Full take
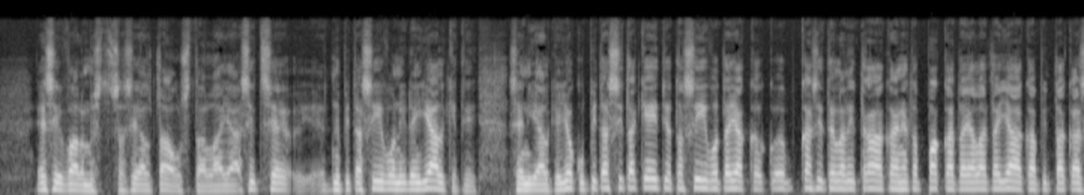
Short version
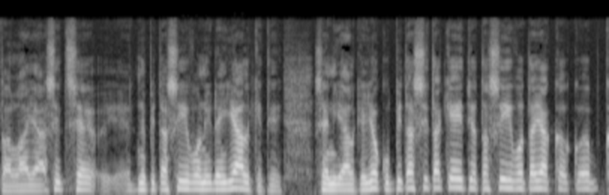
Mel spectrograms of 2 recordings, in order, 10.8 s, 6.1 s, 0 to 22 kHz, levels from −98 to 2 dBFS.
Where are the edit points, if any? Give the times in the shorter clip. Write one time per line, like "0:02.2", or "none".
none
